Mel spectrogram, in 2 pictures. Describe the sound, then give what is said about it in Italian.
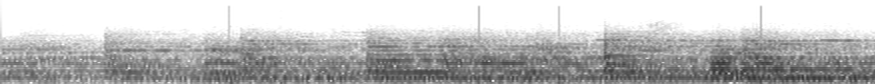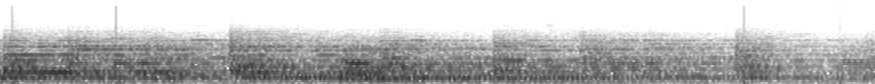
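Village church bells ring in a steady, overlapping peal, each strike blooming into a rich, lingering tone, full, with no voices over them. “perché quando si è lontani di casa, ogni campana della nostra terra è la campana del nostro paese.”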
